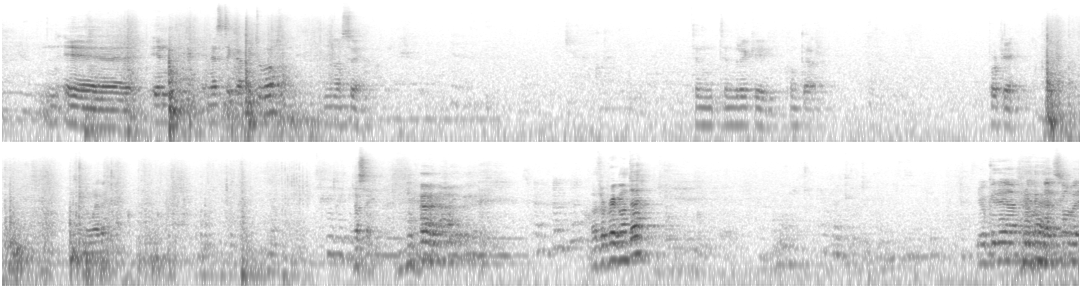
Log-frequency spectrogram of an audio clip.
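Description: A man speaks calmly, pausing between phrases.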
